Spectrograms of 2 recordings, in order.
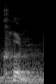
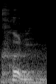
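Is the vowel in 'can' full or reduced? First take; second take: reduced; reduced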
